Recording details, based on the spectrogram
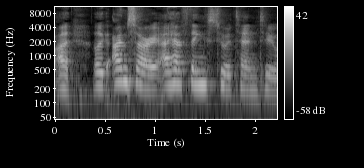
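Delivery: hasty, flustered servant voice. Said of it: "she very hastily walks away".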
